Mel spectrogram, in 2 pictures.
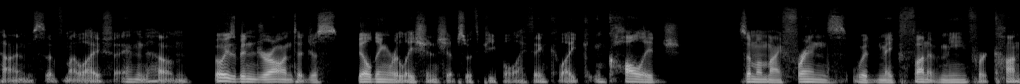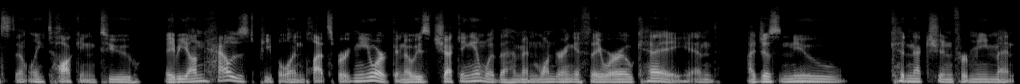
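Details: Adult male with one vocal cord paralysed by 2022 open throat surgery for a rare chronic recurring throat condition, after 2021 endoscopic surgery; voice improved after extensive speech therapy, tires daily; vocal fry from unilateral vocal cord paralysis.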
